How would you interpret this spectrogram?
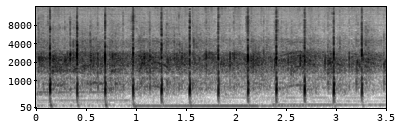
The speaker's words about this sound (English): All right. Well, can we clap and celebrate with our brother here?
